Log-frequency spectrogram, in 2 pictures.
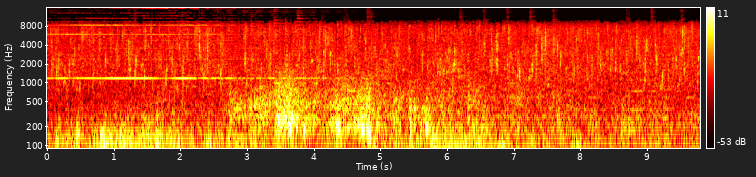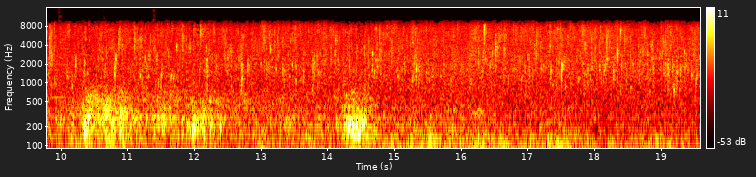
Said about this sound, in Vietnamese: Bốn phía rất yên tĩnh, nghe giọt mưa đánh vào trên màn trúc, cảm thấy tâm tư biến ảo, vui vẻ không nói nên lời.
